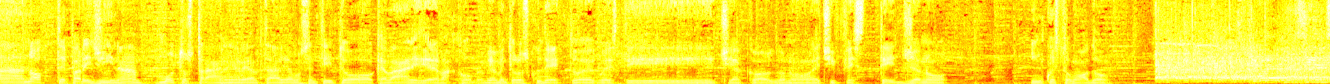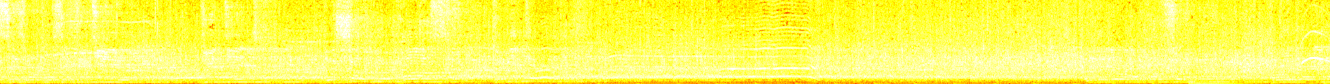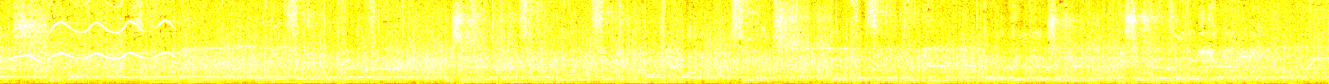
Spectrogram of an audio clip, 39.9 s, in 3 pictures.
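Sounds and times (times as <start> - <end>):
speech: 0.0 - 9.6, 10.3 - 11.2
large stadium crowd roaring: 11.6 - 39.8.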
